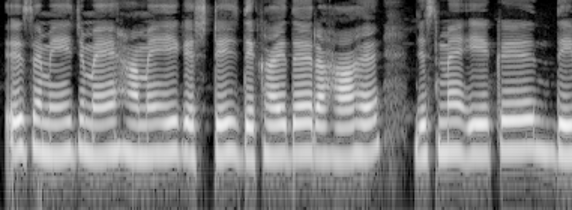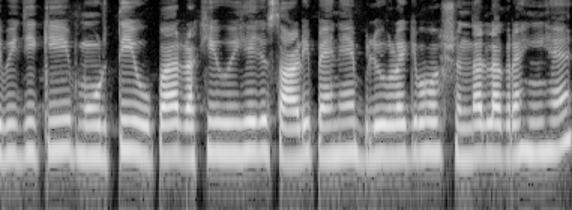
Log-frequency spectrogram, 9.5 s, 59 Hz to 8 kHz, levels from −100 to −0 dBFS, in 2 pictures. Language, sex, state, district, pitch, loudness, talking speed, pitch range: Hindi, female, Uttar Pradesh, Deoria, 225 Hz, -16 LUFS, 190 wpm, 215-230 Hz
